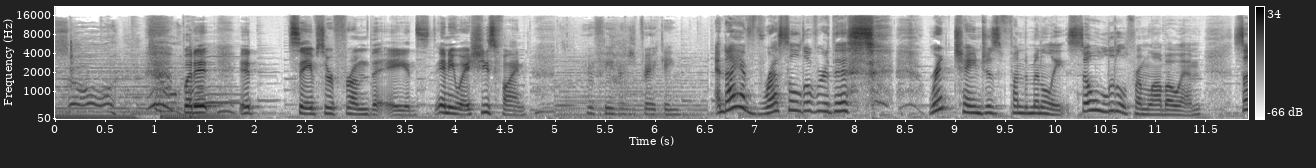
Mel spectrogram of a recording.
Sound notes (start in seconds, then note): 1.1 laughs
